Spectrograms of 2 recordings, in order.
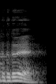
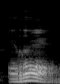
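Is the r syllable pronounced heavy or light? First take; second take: light; heavy. First: The r syllable sounds light and thin. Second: The r syllable sounds heavy and deep. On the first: The speaker calls it wrong. "vous ne direz pas Ré" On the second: The speaker calls it right. "vous l'emphatisez, vous la prononcez de façon grave"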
